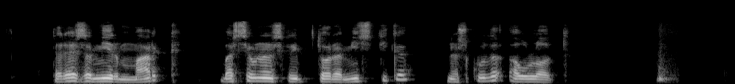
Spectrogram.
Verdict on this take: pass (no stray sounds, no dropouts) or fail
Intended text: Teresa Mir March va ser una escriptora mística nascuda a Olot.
fail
